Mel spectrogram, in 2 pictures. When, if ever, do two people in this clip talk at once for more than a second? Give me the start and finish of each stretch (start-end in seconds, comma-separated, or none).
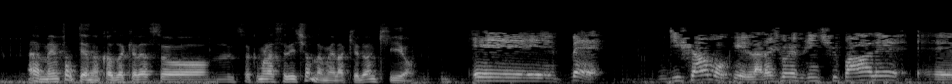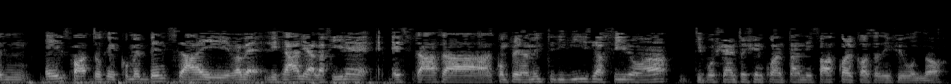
none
